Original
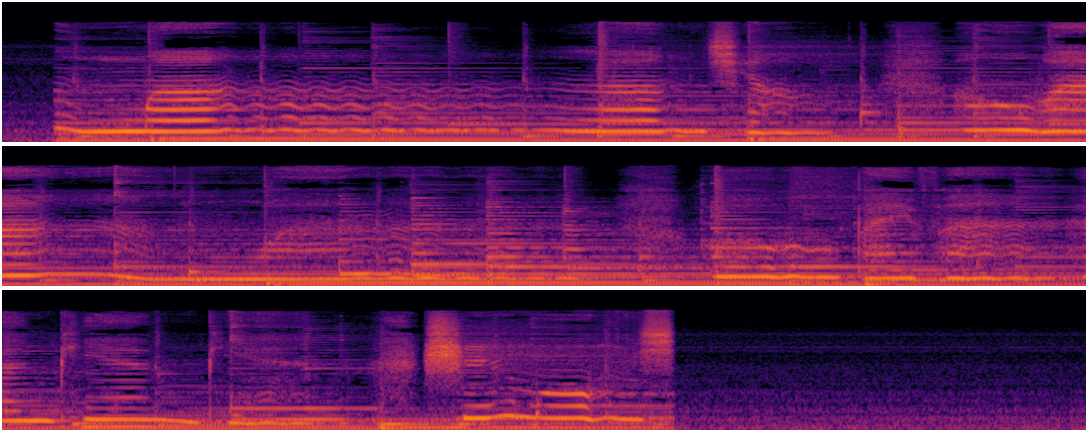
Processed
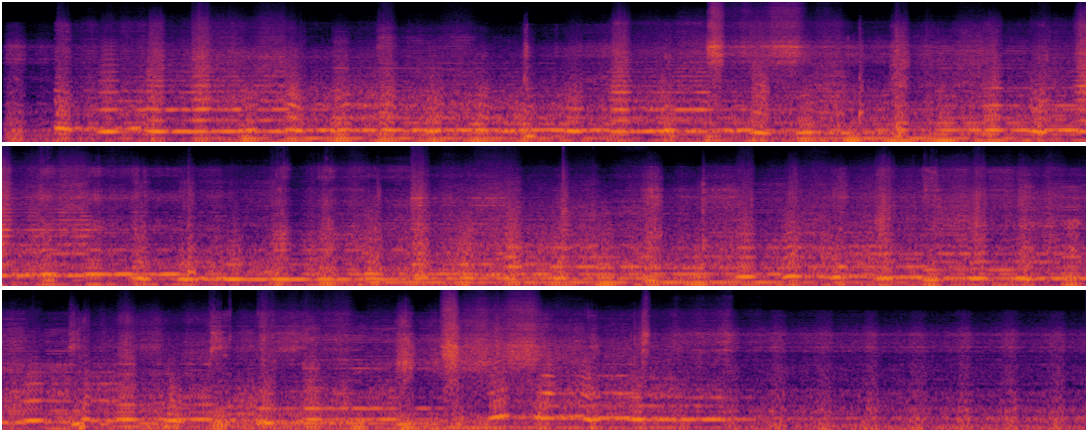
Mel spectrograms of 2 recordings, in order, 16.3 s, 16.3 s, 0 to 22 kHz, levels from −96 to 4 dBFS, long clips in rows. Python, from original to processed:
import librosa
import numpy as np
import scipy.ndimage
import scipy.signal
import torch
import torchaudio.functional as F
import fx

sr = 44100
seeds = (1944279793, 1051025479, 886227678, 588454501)

p1 = fx.peak_eq(x, sr, hz=5200.0, db=7.0, octaves=0.89)
p2 = fx.hum_notches(p1, sr, base_hz=50, count=6)
p3 = fx.rider(p2, sr, range_db=10, speed_s=2.0)
p4 = p2 + (p3 * librosa.db_to_amplitude(0.5))
p5 = np.clip(p4, -10.0 ** (-28.5 / 20.0), 10.0 ** (-28.5 / 20.0))
p6 = fx.granulator(p5, sr, seeds[0], grain_ms=134.0, per_s=4.3, spray_ms=12.0, spread_st=0)
p7 = p6 + fx.echo_single(p6, sr, ms=151, db=-20.0, dry=0)
p8 = fx.rev_gated(p7, sr, seeds[1], gate_ms=440, shape='rising', drr_db=7.0)
p9 = fx.env_flatten(p8, sr, amount_pct=50)
y = p9 * librosa.db_to_amplitude(4.0)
